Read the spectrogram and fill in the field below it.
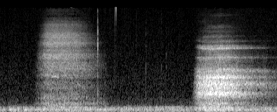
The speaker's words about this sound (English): And I invite you to take a breath.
